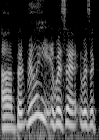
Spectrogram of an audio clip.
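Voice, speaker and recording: A woman's voice: high voice, sing-song, a little fast, no room sound. A middle-aged woman from Michigan, Tamil her first language, talking in an interview, thinking aloud with frequent ums and restarts. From Michigan, USA. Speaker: guest. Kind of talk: conversational interview.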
